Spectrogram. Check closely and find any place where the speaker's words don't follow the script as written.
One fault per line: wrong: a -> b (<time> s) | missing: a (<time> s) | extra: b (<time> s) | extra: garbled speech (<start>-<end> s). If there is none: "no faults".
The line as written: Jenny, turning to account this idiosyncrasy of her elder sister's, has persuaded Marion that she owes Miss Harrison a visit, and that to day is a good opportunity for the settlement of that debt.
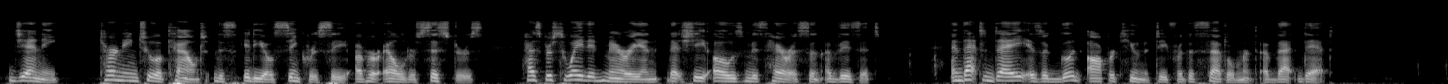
no faults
